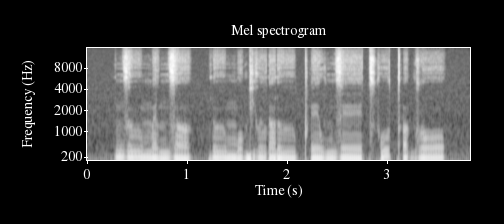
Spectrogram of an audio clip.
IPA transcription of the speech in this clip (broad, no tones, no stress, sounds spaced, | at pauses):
n z ɯː m ɛ l n z ʌ | ɾ ɯː m o ɡ j ɯ l ɾ ʌ ɾ ɯː pʼ e w n z eː t͡sʼ u tʼ ʌ ɡ l o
